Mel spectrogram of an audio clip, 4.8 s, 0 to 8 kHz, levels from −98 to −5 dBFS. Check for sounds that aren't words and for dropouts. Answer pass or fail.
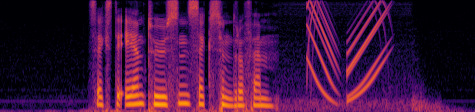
fail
